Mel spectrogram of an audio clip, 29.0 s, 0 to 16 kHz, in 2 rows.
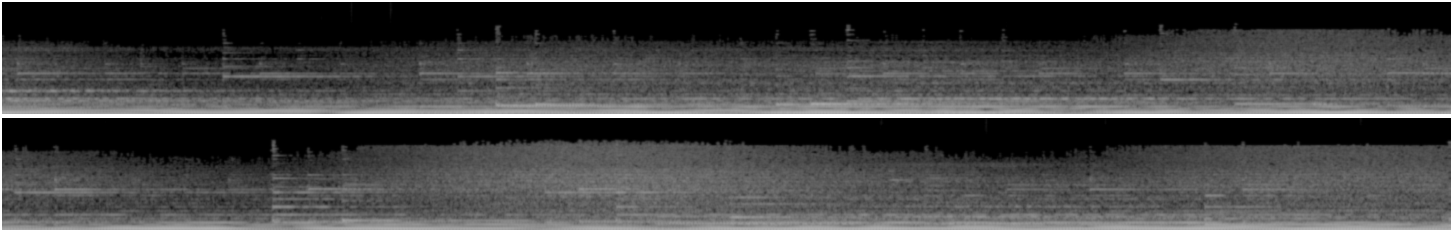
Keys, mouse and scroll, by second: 0.0 alt+click, 0.5 alt+click, 1.2 shift+click, 1.7 shift+click, 2.7 click, 3.0 shift+click, 3.9 shift+click, 4.9 shift+click, 5.2 shift+click, 6.0 shift+click, 6.7 shift+click, 9.7 click, 12.8 alt+click, 14.8 alt+click, 16.9 click, 18.5 alt+right click, 19.2 alt+click, 20.5 click, 20.8 Delete, 21.5 click, 23.5 click, 24.8 click, 25.7 click, 26.2 click, 27.3 click, 28.6 click.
